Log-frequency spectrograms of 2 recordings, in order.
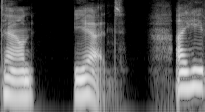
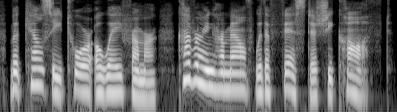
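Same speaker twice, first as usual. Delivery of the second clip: ordinary delivery, nothing marked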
